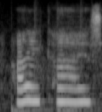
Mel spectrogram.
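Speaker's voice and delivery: put-on high anime girl voice. A streamer demonstrates the voice they won't use on stream: pitched-up anime girl voice. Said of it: "pitch up my voice".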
